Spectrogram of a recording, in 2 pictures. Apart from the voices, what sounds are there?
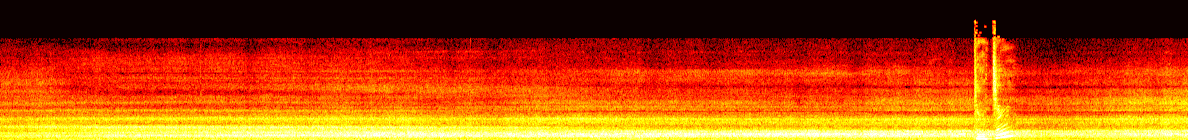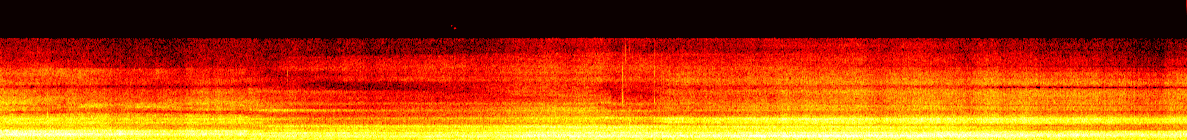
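calm steady wind blowing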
